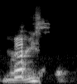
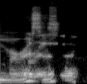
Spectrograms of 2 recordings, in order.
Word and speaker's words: Marisa: We pronounced her name wrong for months because she never corrected us. It's Marisa. It's Marisa, although you say it is Marisa, so you assume Marissa.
